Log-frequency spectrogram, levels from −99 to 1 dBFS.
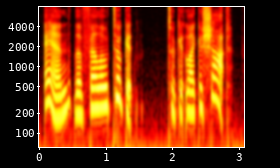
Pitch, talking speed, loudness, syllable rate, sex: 235 Hz, 195 wpm, -16 LUFS, 4.8 syllables/s, female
